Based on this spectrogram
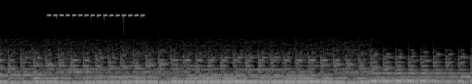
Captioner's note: computer bleeps rapidly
